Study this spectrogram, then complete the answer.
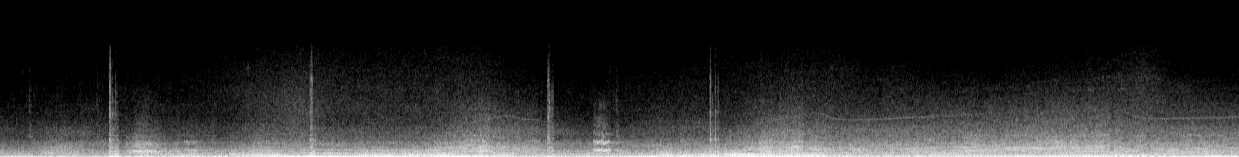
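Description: A sports car engine roars steadily, its pitch rising and falling as the gears change.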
